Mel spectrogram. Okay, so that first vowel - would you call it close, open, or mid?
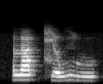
open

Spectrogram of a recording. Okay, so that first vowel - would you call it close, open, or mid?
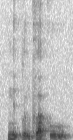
close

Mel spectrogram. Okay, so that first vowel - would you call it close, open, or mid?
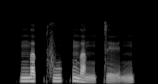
open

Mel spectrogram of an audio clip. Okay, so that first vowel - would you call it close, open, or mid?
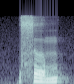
mid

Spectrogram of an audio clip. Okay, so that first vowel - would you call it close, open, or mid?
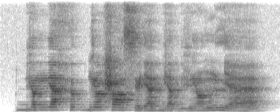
open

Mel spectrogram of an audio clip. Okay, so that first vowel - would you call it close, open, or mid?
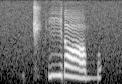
close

